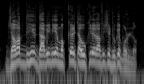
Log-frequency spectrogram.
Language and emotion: Bengali, angry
